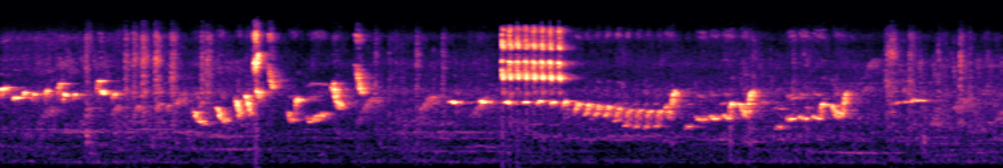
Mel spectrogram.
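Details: Young white-rumped shama just moved from its breeding cage: varied whistled and twittering phrases, rising and falling notes, with a burst of rapid high harsh chirps near the middle.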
